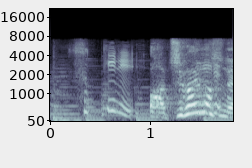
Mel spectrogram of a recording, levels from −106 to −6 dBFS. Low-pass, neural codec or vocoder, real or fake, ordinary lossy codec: 7.2 kHz; none; real; none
